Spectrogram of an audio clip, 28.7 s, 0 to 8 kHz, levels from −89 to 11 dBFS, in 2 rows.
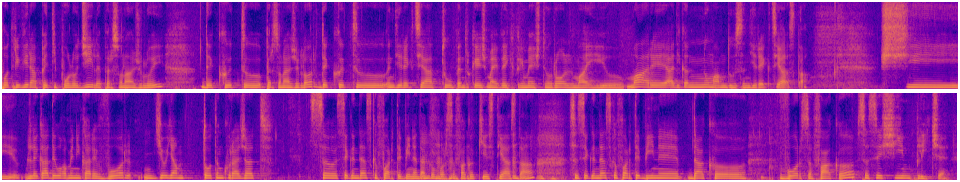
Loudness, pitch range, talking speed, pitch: -19 LUFS, 180-210 Hz, 130 wpm, 195 Hz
